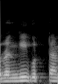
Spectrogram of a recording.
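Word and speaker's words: Runge-Kutta: कुट्टा method, या फिर इसको रंगी कुट्टा मेथड भी बोलते हैं, बट इसका करंट जो प्रोनाउंसिएशन है वो है रुंज कुट्टा मेथड।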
